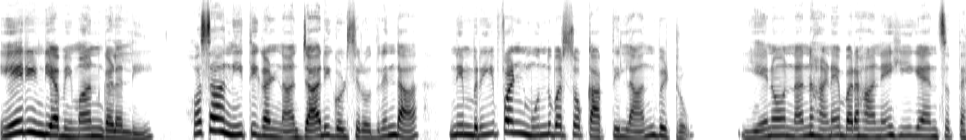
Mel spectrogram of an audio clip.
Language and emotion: Kannada, sad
